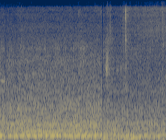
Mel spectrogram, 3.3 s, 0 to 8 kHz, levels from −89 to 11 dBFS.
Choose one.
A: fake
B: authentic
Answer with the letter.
A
